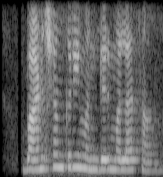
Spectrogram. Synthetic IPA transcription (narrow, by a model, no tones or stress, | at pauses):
baɳ̃ɕə̃ŋkɾiːmənd̪iɾməlasãŋɡ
